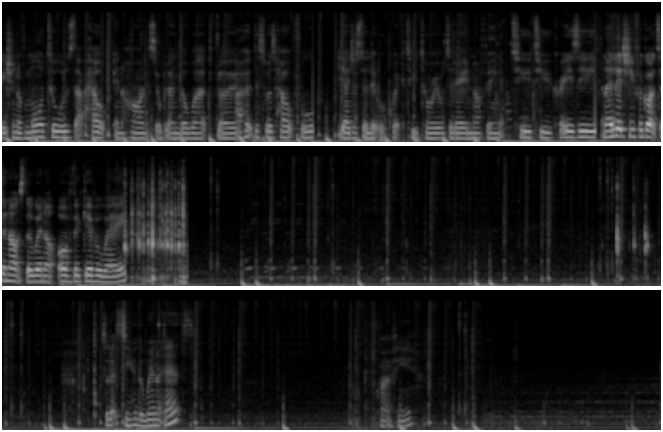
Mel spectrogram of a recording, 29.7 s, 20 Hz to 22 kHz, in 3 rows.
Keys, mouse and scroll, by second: 4.7 click.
